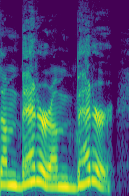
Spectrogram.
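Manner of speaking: acted thrilled, eager voice bursting with excitement. Retelling a patient's good news in a grocery store: imitating an excited patient. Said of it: "really, really excited about this".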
